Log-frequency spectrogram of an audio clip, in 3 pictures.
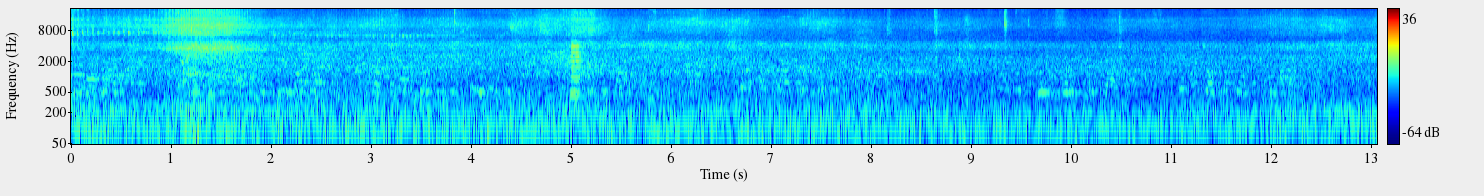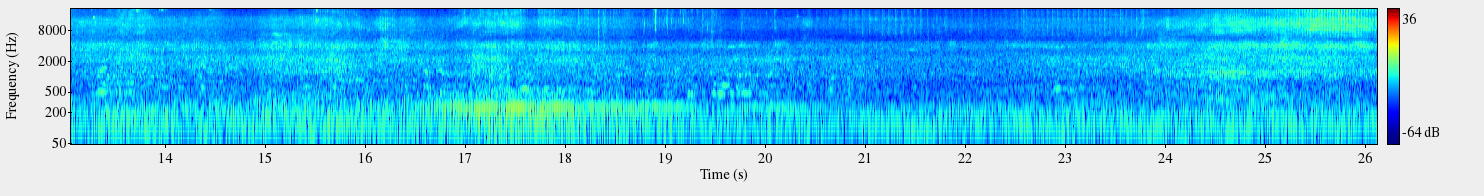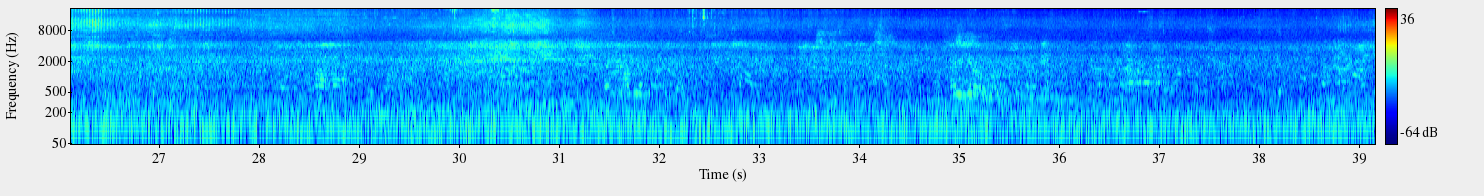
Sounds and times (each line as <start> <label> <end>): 0.0 Traffic Sound 36.2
